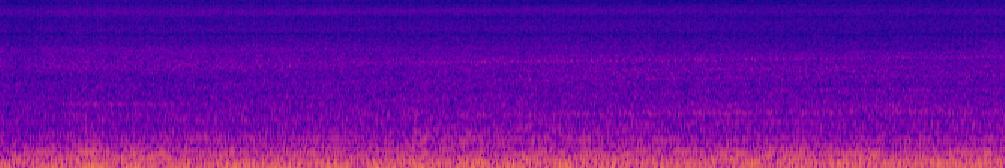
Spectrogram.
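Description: A van engine hums steadily as the van drives along.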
